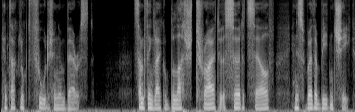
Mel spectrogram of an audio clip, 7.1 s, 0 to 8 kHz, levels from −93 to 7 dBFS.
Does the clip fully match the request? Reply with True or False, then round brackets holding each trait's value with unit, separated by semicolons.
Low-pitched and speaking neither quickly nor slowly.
True (110 Hz; 150 wpm)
